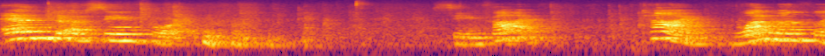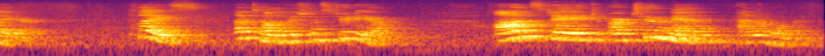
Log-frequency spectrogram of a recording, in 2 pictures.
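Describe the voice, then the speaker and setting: A woman's voice: fairly high pitch, expressive, slow pace, pauses often, fairly bright tone. A woman reading scripted stage directions at a staged play reading. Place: live staged reading in an echoey room. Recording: echoey room, distant mic, faint noise.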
